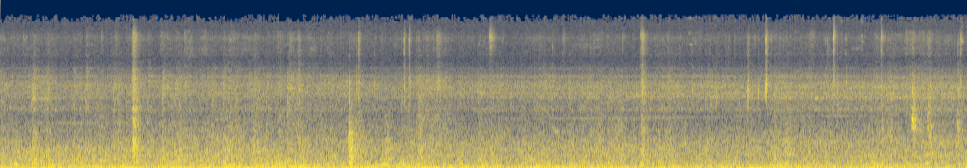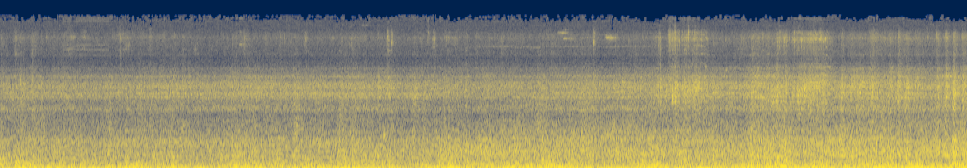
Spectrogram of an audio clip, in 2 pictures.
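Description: Passenger train running along the rails, heard from on board: a steady low rumble of wheels on track with a few faint sharp clicks.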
